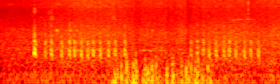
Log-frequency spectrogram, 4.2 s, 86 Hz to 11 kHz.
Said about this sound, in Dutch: de Amerikaanse reuzenpad, die 20 centimeter groot is.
